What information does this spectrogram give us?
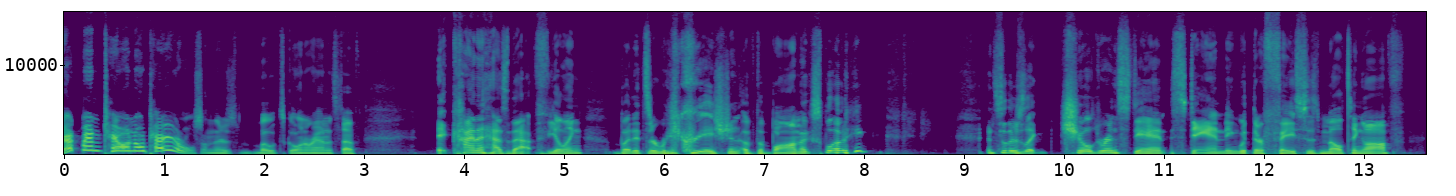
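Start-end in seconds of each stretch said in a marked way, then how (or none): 0.0-1.4 very high animatronic parrot squawk. Describing a ride and mimicking its animatronic parrot, Pirates of the Caribbean parrot squawk. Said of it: "a little animatronic parrot squawking at you and going like".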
